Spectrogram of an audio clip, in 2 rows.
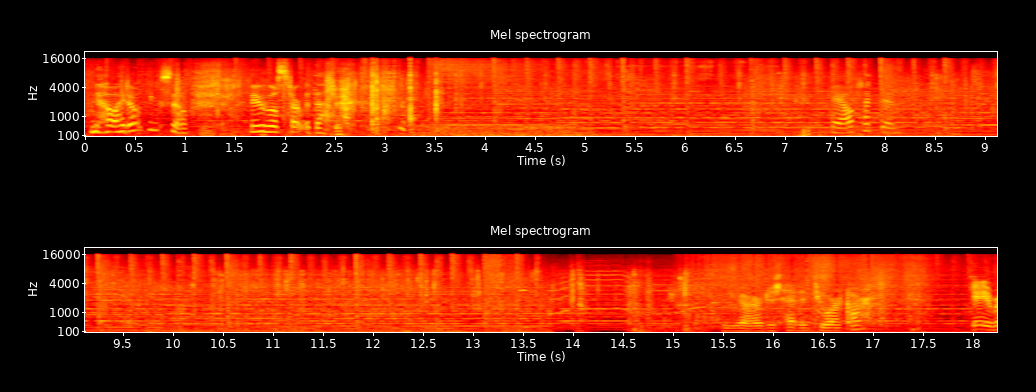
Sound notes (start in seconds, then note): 2.8 latch clicks; 2.8 motor rumbles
